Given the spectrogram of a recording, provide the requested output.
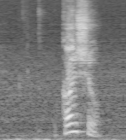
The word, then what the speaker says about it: Khonshu: ¿No sabéis cómo se pronuncia? ¿Nadie se atreve? Khonshu.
